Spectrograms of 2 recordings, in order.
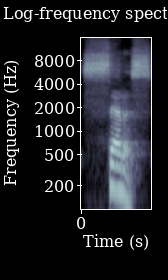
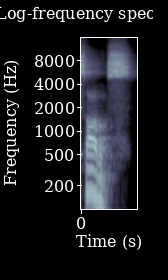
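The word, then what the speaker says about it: Sarrus: the second one is called as saris or you can call it as saros sarah sosaris sarus whichever way you want to pronounce it the method is uh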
